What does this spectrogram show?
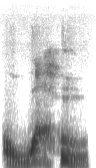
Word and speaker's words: Oahu: Made a jump across the street to doing weekend anchoring and reporting at the ABC affiliate in Oahu. That's how it's pronounced.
